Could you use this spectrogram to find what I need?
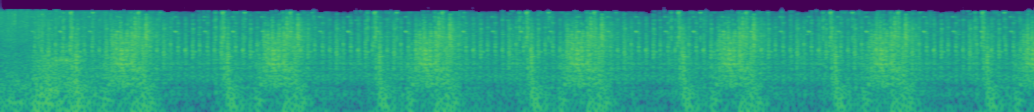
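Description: A heavy stone mechanism grinds and rumbles as it moves.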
